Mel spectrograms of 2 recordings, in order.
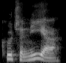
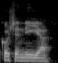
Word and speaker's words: cochinilla: So it's cochineal in English, it's cochinilla in Spanish, but cochineal in Spanish means filthy, not cochineal bug. So it's cochineal in English, but cochinilla in Spanish.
